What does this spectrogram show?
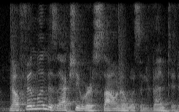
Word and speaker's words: sauna: And if it sounds like I'm saying it weird, if you're used to hearing it sauna, I used to say sauna, and that's what most people still say. And if you want to say it that way, say it however you want.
